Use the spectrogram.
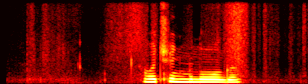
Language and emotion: Russian, neutral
